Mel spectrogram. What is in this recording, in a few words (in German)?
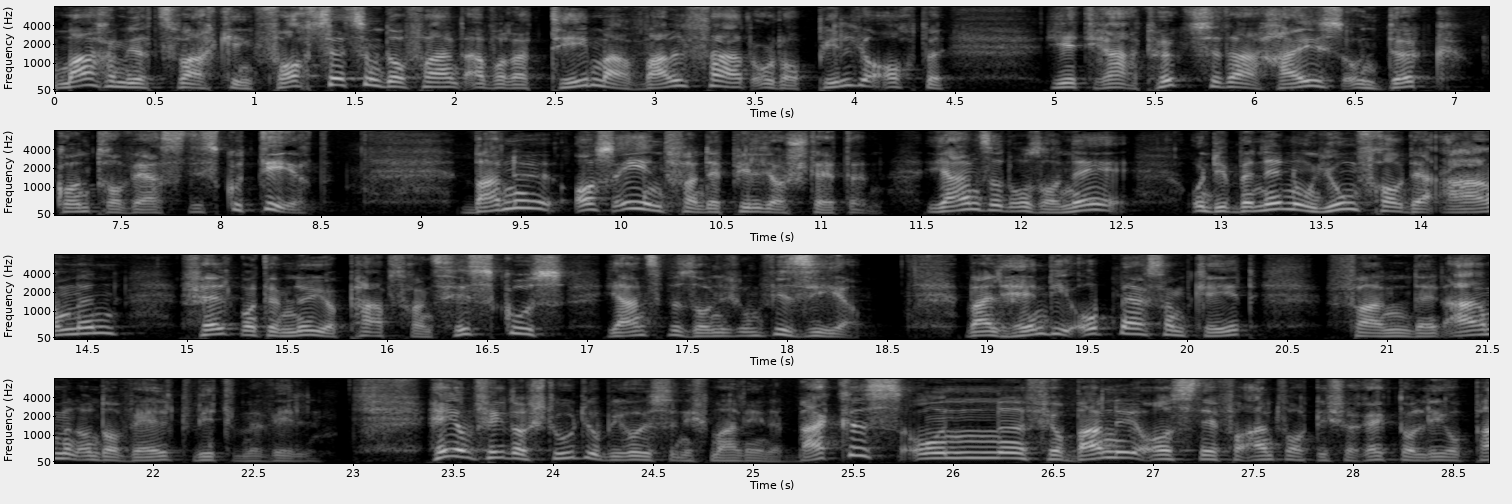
Eifeler Mundart; Jungfrau der Armen in Banneux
